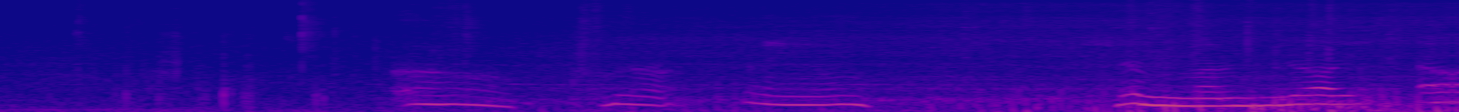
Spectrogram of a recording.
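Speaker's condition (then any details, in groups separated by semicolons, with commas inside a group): Cerebral palsy; spastic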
